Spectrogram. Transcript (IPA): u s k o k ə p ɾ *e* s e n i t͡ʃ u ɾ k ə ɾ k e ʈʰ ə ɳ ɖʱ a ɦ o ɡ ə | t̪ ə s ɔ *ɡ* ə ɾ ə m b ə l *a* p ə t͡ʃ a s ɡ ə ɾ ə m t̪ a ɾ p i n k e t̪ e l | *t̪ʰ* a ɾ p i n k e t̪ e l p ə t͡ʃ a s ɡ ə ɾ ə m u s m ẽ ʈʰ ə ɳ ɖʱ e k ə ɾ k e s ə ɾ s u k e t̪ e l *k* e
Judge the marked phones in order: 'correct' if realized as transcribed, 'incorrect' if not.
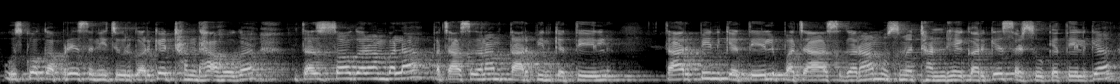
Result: correct, correct, correct, incorrect, correct

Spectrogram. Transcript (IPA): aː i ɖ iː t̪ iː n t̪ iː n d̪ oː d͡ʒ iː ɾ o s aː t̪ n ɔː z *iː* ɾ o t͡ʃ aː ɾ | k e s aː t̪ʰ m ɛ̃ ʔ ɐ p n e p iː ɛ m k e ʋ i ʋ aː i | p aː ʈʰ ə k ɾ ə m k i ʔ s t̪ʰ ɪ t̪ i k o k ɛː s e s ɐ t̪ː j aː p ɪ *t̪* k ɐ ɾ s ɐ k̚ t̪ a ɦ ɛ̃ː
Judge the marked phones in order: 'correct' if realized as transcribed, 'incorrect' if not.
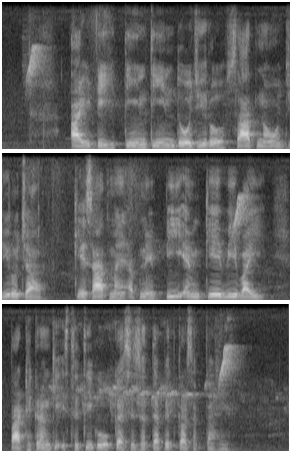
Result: correct, correct

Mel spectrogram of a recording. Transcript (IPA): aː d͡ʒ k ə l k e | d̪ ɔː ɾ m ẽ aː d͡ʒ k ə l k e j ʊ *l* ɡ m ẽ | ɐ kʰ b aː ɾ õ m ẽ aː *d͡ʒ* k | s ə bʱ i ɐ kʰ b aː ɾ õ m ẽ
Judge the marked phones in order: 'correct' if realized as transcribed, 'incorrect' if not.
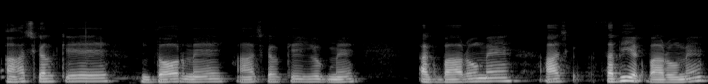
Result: incorrect, correct

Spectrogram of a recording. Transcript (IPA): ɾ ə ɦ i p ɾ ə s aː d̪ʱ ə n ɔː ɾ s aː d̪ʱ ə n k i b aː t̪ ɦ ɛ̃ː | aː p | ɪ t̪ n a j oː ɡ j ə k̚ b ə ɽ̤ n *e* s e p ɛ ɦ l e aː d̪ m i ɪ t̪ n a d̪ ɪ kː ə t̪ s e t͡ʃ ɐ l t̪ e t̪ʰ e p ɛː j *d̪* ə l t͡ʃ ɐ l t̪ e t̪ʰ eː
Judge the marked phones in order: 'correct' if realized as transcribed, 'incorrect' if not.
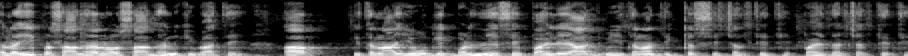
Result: correct, correct

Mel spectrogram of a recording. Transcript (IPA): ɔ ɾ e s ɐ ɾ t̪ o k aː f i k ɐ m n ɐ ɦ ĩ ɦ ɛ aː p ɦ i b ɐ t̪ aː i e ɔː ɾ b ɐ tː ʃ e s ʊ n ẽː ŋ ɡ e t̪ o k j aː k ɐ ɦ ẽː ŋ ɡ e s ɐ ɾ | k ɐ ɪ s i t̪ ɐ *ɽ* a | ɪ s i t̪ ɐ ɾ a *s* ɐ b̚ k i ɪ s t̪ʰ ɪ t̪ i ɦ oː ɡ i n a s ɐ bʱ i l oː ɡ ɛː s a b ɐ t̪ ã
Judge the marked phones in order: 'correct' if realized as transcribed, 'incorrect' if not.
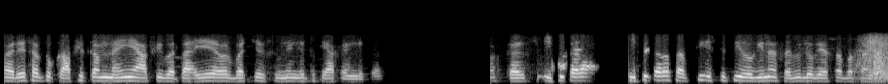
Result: incorrect, correct

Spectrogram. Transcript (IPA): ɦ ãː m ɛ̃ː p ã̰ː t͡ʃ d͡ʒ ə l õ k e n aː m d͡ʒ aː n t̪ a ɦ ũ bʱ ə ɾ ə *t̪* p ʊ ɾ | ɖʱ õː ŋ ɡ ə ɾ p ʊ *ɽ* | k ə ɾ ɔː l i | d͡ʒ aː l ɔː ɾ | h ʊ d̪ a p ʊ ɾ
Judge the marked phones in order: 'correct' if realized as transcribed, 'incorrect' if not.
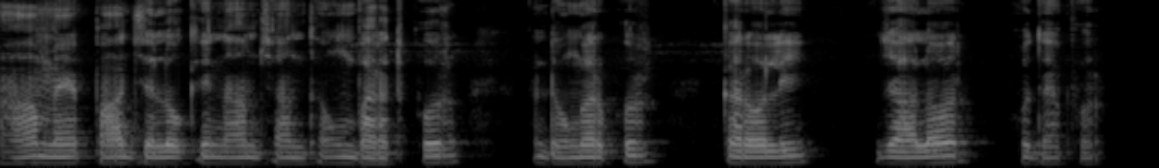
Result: correct, incorrect

